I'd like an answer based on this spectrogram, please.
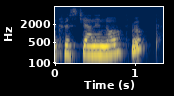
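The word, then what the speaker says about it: Christiane Northrup: Cristiana Northrup. I don't know if I pronounced it right.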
